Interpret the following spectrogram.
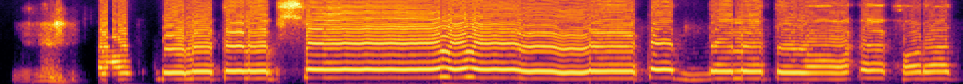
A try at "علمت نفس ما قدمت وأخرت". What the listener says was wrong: আয়াত একটু টান হয়ে যাচ্ছে মনে হয়। আলিমাত হরকতের উচ্চারণ তাড়াতাড়ি হবে। তাড়াতাড়ি পড়লে কোথায় গুণনা বা নিয়ম সেটা বুঝে সারতে পারতেছেন না।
